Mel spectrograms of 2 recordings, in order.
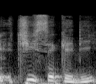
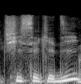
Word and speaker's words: Tshisekedi: Vous avez m'aidé à prononcer Tshisekedi, c'est comme ça. – Tshisekedi. – Tshisekedi, ouais.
